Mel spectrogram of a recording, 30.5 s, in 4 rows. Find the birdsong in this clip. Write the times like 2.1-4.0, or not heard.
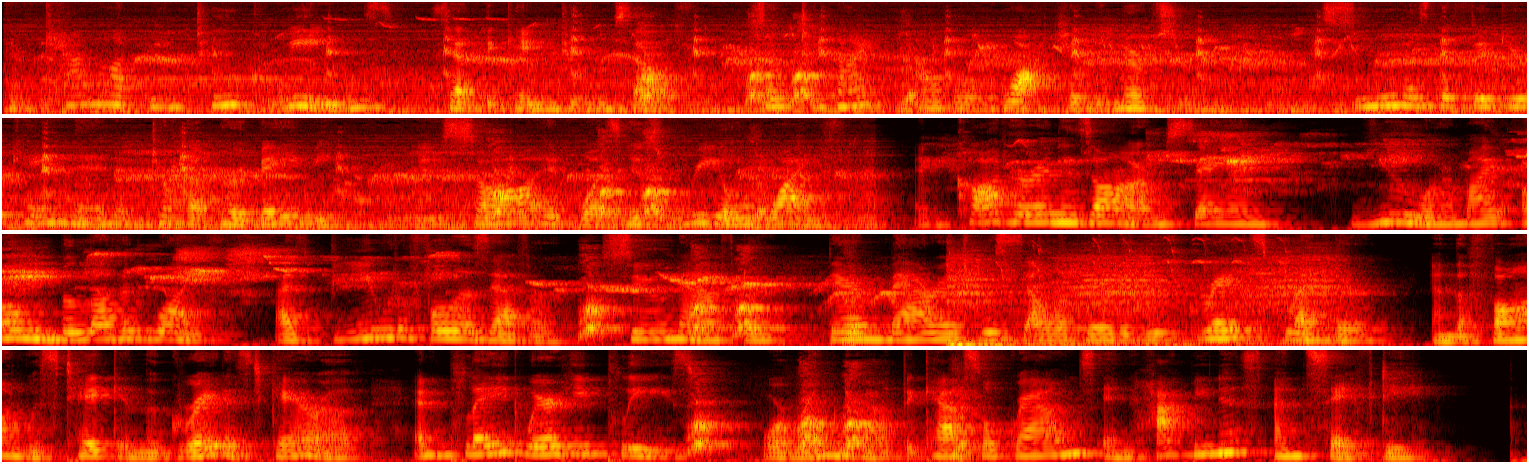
0.0-22.0.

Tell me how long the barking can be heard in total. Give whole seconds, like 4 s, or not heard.
6 s.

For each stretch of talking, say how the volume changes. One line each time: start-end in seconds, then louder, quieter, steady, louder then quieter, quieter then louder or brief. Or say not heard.
0.0-30.4 steady.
